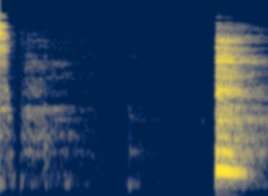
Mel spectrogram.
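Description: A pause, then near the end a woman's short breathy sigh that fades away.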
